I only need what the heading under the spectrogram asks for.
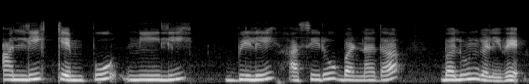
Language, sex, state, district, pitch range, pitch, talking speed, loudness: Kannada, female, Karnataka, Bangalore, 200-240 Hz, 215 Hz, 90 wpm, -15 LUFS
